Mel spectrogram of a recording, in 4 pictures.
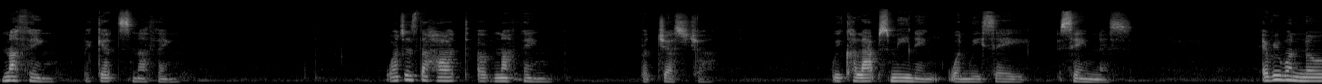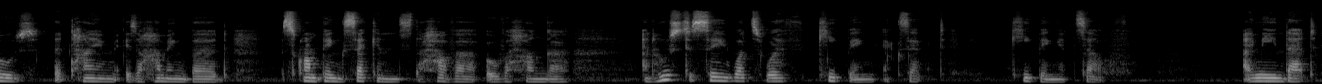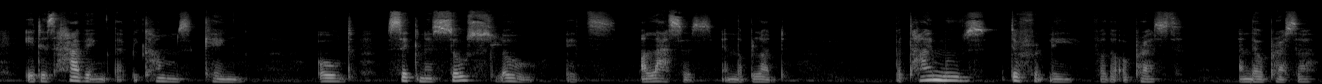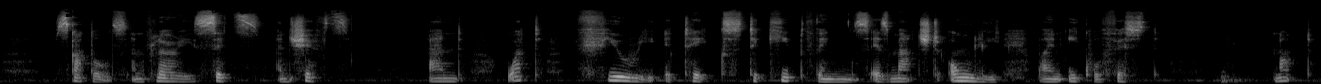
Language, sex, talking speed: English, female, 105 wpm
